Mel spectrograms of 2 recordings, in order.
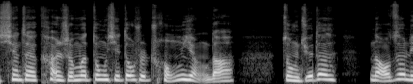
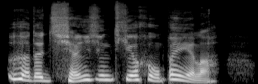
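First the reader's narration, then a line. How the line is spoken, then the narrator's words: Glum, whining. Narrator (Chinese): 汪旭哭丧着脸说道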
